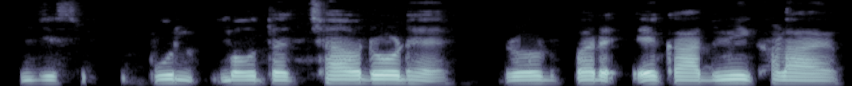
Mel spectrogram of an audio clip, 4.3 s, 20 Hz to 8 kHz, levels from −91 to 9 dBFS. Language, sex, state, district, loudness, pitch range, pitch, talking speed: Hindi, male, Bihar, Jamui, -18 LUFS, 120-130 Hz, 125 Hz, 170 wpm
